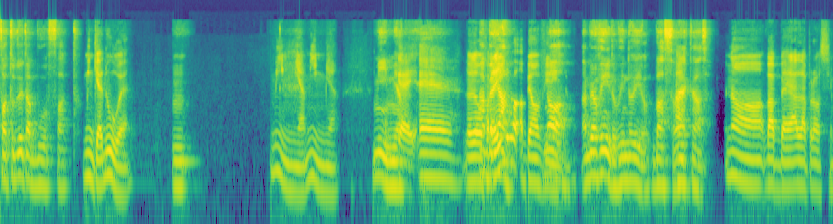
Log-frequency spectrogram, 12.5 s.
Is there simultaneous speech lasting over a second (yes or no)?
yes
